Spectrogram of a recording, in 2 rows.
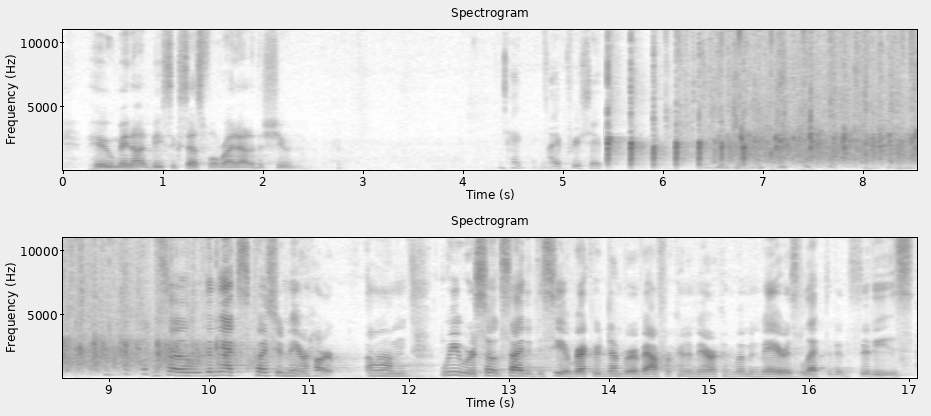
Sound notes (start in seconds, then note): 5.5 panel and audience applauding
